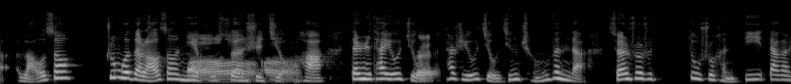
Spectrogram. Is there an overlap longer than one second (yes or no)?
yes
